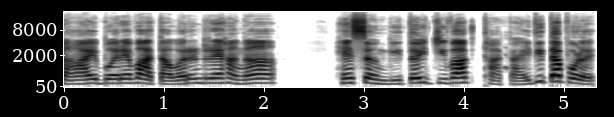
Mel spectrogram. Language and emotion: Goan Konkani, happy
